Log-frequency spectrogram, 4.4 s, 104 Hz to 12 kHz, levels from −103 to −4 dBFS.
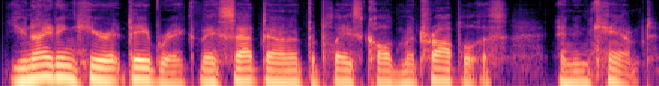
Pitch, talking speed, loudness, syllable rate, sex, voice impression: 130 Hz, 190 wpm, -17 LUFS, 6.3 syllables/s, male, very masculine, very adult-like, slightly old, thick, slightly relaxed, slightly weak, slightly dark, soft, muffled, fluent, slightly raspy, cool, very intellectual, sincere, very calm, very mature, friendly, very reassuring, very unique, slightly elegant, wild, sweet, kind, modest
